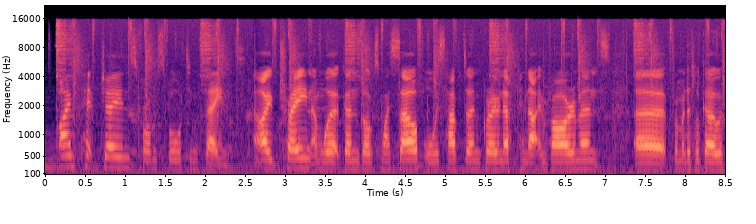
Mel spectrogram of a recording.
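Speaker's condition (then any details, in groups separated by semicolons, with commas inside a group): No condition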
